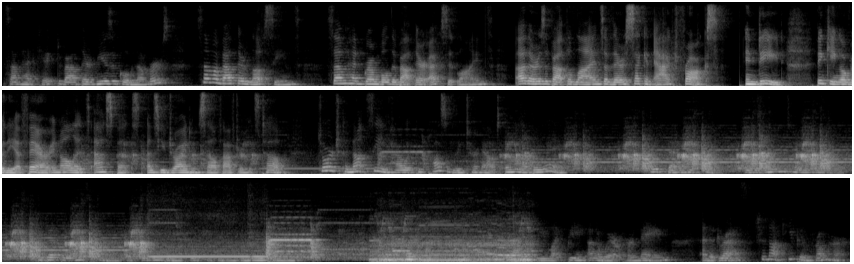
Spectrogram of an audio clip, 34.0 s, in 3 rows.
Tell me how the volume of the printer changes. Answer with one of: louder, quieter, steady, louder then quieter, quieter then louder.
louder.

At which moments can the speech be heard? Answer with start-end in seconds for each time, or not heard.
0.0-18.9, 19.9-26.6, 29.2-33.9.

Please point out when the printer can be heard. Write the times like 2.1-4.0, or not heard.
12.2-29.8.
